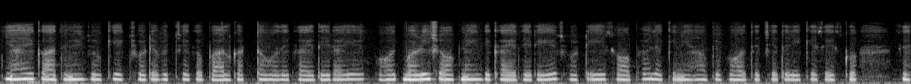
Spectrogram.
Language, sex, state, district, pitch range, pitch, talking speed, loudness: Hindi, female, Jharkhand, Sahebganj, 220-230 Hz, 225 Hz, 235 wpm, -16 LUFS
